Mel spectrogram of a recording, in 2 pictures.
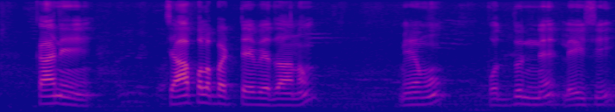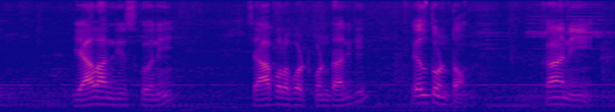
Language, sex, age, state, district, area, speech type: Telugu, male, 60+, Andhra Pradesh, Bapatla, urban, spontaneous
